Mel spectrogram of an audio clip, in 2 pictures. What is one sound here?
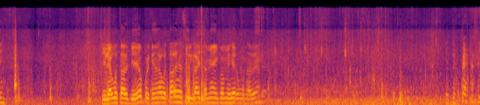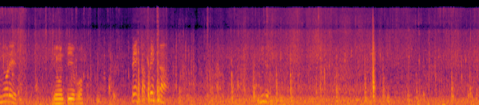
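Water splashes and drips as a net is hauled out of it.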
